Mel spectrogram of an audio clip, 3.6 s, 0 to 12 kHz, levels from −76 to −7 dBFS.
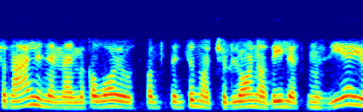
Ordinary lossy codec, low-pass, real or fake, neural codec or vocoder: AAC, 64 kbps; 7.2 kHz; real; none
